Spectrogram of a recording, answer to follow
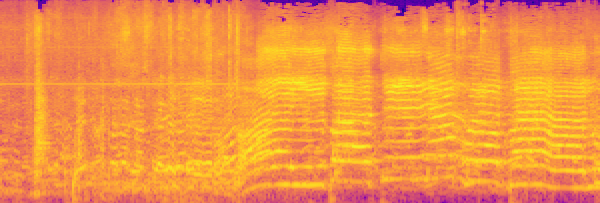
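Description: Women's choir singing a tari song together in long, held lines, with a few frame-drum strokes. The first couple of seconds are a rougher break with mixed voices before the sung line resumes about two and a half seconds in.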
